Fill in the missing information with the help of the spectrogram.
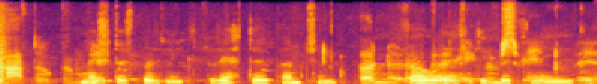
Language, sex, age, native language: Icelandic, female, 11, Icelandic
